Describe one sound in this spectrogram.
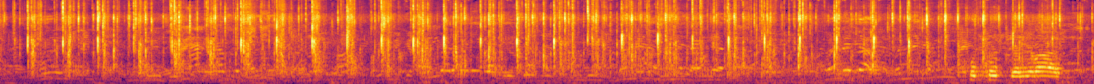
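A crowd of men chatters loudly outdoors.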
